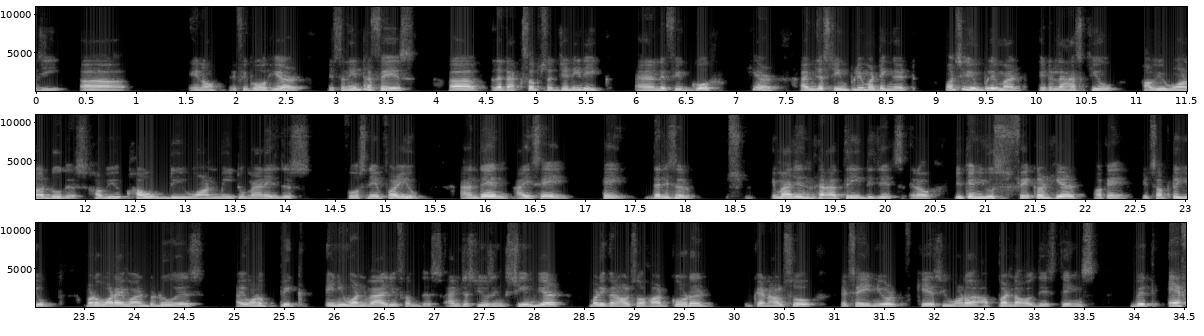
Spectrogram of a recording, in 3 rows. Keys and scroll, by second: 2.0 super+b.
